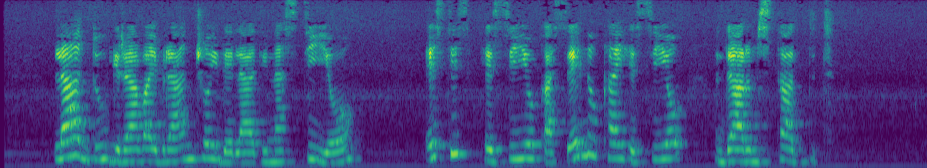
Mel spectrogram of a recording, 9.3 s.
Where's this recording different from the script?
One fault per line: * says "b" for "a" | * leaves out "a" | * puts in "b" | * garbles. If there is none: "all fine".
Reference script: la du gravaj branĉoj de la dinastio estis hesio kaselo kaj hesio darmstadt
all fine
